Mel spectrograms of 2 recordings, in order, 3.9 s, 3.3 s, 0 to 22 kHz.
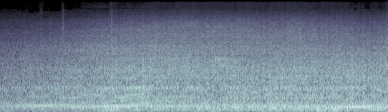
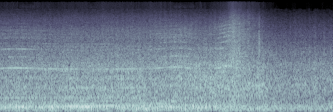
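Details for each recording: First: N54-swapped BMW 335i E91 wagon on new tune, after tightening loose hose clamps: hard steady pull with strong even roar over road noise, no hissing or flutter; normal turbo acceleration, very fast. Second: BMW 335i E91 wagon swapped with a rebuilt N54 twin-turbo, about 1500 miles since rebuild, first drive on new tune, windows down: thin high whistle like blowing on grass rides over the engine under boost and sweeps upward; boost leak, black smoke seen.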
